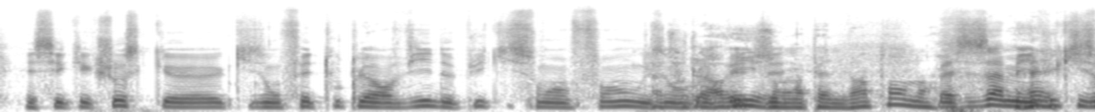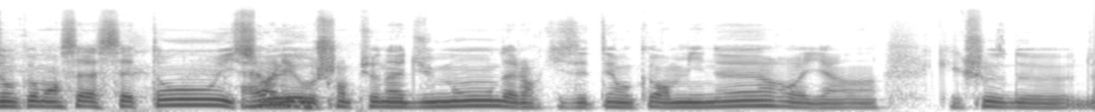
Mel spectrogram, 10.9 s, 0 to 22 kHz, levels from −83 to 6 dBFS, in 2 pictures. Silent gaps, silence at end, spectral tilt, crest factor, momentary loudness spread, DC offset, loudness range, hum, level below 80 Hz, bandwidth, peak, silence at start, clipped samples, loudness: none; 0 s; -6 dB/octave; 20 dB; 10 LU; under 0.1%; 5 LU; none; -60 dBFS; 16.5 kHz; -10 dBFS; 0 s; under 0.1%; -29 LUFS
